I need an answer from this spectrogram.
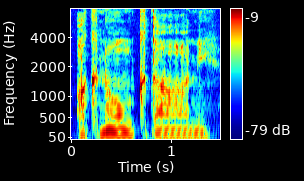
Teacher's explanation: So this one isn't nook. If it was a regular O, it would say nook. Because it's a nasal O.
